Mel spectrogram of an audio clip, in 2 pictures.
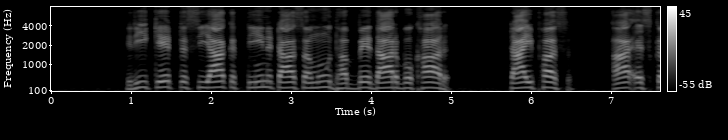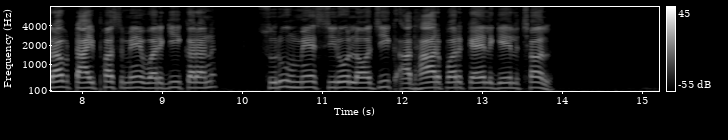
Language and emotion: Maithili, neutral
